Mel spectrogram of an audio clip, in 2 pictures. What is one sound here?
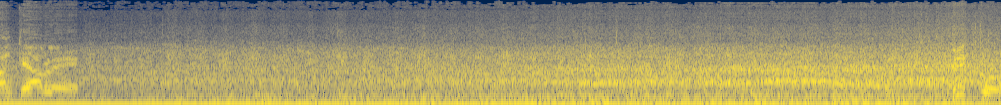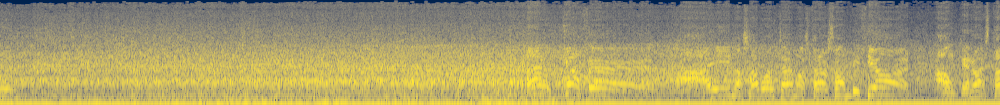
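A large crowd roars steadily in a big stadium, swelling at times.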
